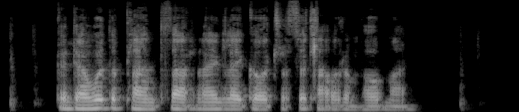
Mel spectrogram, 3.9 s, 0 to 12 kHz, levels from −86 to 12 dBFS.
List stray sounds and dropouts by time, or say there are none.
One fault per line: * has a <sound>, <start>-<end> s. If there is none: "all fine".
all fine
